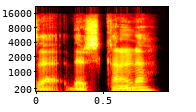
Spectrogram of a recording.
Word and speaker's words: Kannada: So there's Kannada is one language. But it's spelled Kannada.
